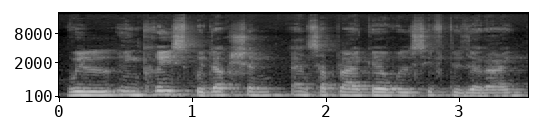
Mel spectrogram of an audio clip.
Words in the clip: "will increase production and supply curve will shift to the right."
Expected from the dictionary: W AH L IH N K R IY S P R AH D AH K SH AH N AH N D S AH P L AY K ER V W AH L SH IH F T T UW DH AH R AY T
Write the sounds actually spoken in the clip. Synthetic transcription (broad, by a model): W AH L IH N K R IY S P R AH D AH K SH AH N AH N D S AH P L AY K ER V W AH L S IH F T T UW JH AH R AY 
